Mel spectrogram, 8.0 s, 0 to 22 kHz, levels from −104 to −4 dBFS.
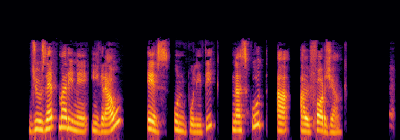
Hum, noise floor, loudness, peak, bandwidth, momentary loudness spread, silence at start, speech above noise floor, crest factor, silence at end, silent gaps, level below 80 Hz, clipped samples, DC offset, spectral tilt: none; under -90 dBFS; -18 LUFS; 0 dBFS; 7.8 kHz; 12 LU; 0.6 s; over 73 dB; 18 dB; 0.2 s; 2.46-2.92 s, 3.40-3.47 s, 4.37-4.62 s, 5.35-5.52 s, 5.82-5.99 s, 6.94-7.77 s; -60 dBFS; under 0.1%; under 0.1%; -4.5 dB/octave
